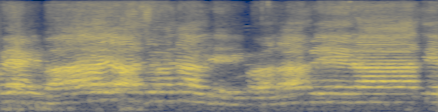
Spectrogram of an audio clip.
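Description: A group of men singing a Deuda folk song in a slow, chant-like melody, without instruments.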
